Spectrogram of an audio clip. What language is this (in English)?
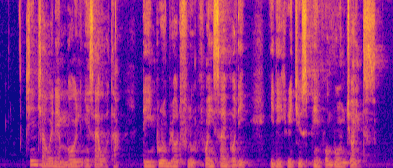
Nigerian Pidgin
